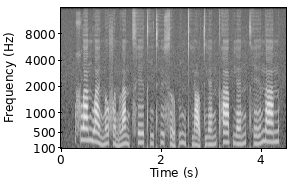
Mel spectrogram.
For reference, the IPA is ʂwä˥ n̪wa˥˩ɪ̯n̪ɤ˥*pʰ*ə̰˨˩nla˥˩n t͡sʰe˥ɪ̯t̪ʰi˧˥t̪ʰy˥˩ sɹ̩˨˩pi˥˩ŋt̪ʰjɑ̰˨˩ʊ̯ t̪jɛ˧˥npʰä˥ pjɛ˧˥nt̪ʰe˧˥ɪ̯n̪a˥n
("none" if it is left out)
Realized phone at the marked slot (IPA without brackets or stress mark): f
